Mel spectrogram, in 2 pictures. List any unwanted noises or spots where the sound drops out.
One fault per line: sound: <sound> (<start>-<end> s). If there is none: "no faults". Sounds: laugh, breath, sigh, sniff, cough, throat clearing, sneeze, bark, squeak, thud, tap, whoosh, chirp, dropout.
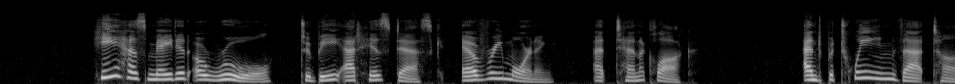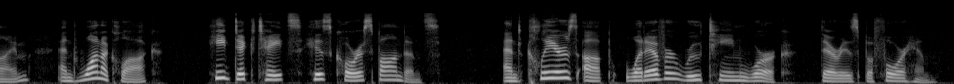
no faults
